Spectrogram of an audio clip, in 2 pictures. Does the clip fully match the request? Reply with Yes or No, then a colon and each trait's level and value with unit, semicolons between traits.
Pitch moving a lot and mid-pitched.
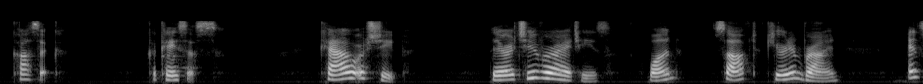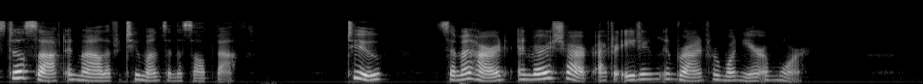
No: wide, 6.4 semitones; high, 220 Hz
